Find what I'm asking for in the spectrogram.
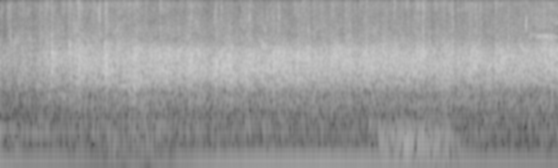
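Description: Church congregation applauding at a Portuguese-language sermon, a steady dense wash of clapping that holds evenly for several seconds under a constant low hum.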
